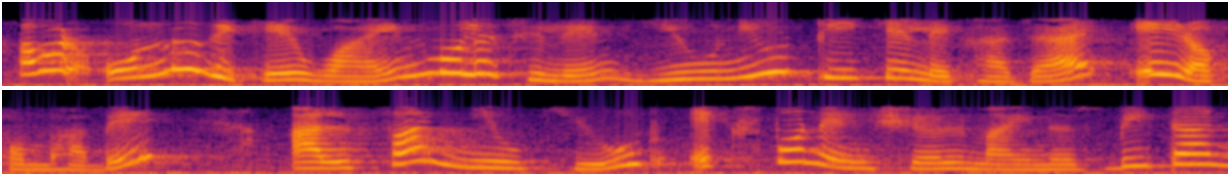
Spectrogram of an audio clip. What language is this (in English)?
Bangla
